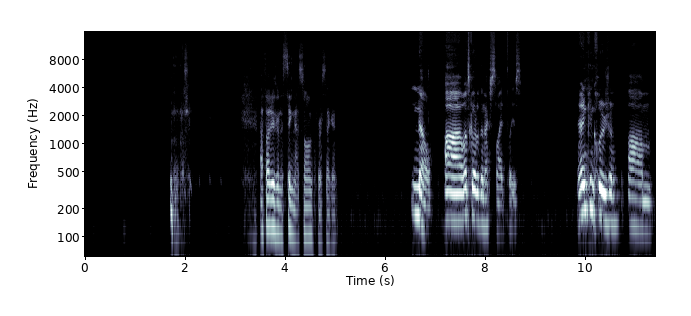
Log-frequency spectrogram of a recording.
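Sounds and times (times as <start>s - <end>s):
speech: 1.7s - 2.1s, 3.5s - 5.2s, 6.5s - 8.8s, 9.8s - 11.3s
harsh throat clearing: 1.7s - 2.2s.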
